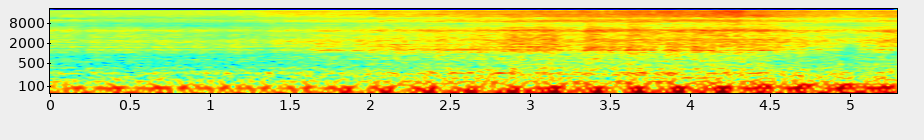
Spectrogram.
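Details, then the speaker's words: 1995 Chevy 1500 (GMT400) V8, first start after fixing misplaced spark plug wires: a rough, rapid knocking at about four per second over the idle from the front of the engine, something loose striking the fan. "But honestly it sounded like it sounded like the sound was coming from the front here. Um like something was rattling."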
